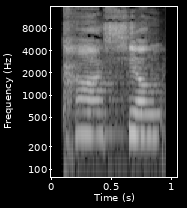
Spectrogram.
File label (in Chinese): "他乡", chino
